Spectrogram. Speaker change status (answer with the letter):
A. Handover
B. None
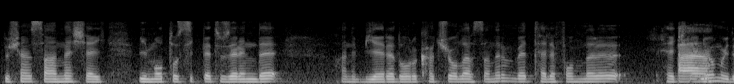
A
